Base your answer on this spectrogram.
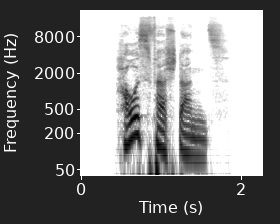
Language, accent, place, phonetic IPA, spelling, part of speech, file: German, Germany, Berlin, [ˈhaʊ̯sfɛɐ̯ˌʃtant͡s], Hausverstands, noun, De-Hausverstands.ogg
- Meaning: genitive singular of Hausverstand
